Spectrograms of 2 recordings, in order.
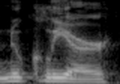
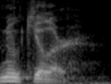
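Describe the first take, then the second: First: It is said with the standard 'new-clear' sounds. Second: It is said with the 'new-cue-lar' sounds. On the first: The speaker calls it right. "even when I'm clearly saying a nuclear" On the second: The speaker calls it wrong. "accuse me of nuclear"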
